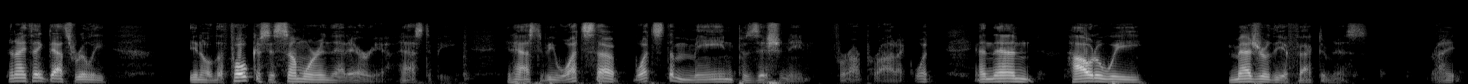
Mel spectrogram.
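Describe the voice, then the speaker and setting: An older man who has partly lost his voice, hosting a casual talk in a hoarse, rambling, wry way. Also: fairly low pitch. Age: older, 60s or above. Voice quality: hoarse, gravelly. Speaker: host and direct marketing consultant. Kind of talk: casual solo show talk with commentary. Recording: roomy, slightly dull lo-fi sound.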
